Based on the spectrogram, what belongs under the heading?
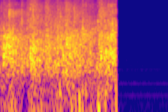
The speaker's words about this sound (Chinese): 所以我们现在就正式请圆悟法师为我们开示，大家鼓掌欢迎。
